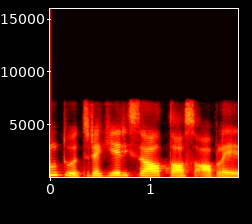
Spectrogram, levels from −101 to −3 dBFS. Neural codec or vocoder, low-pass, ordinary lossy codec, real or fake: codec, 16 kHz, about 1 kbps, DyCAST, with the encoder's durations; 7.2 kHz; none; fake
